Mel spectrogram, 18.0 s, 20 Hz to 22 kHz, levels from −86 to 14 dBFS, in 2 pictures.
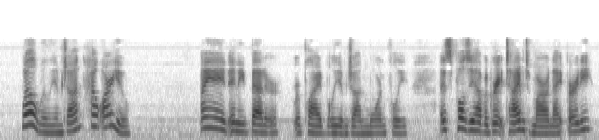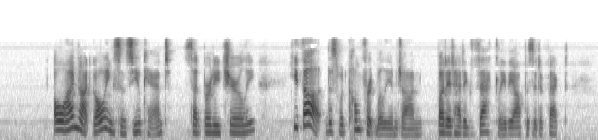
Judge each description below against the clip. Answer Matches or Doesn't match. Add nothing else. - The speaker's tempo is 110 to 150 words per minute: Doesn't match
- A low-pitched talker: Doesn't match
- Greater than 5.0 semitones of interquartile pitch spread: Matches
